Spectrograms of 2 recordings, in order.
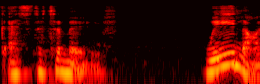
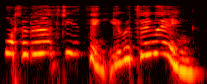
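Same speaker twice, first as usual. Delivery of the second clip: higher, playful wise-lion question; amused lion asking; 3 dB louder than usual. Acted. Wise lion gently scolds Monty, amused. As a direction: tease him about what he was up to. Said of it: "he said".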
